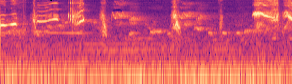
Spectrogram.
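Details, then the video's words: Oriental magpie-robin singing in the morning as a lure to prompt other magpie-robins to sing, giving a short burst of loud, high, squeaky whistles and harsh chirps separated by brief quiet gaps. "PANCINGAN AWAL SUARA KACER GACOR DI PAGI HARI KACER APA SAJA LANGSUNG NYAUT IKUT BUNYI"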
